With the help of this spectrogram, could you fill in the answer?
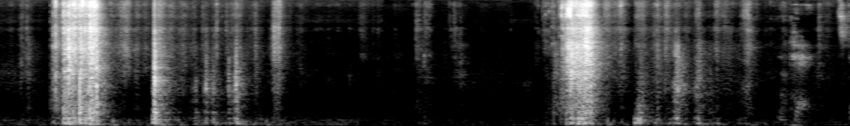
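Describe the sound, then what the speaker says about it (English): Two bursts of brisk shuffling of tarot cards, a riffle near the start and another later, with quieter handling and faint movement between them, close by. "One more shuffle."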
